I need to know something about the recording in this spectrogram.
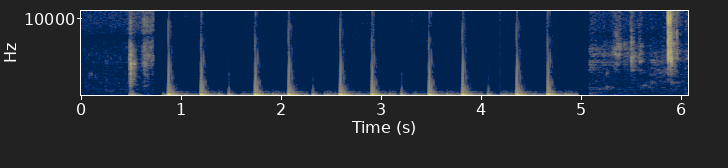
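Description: A heartbeat sound effect thumps in a steady, quick rhythm of paired low beats, about a dozen in all, loud and deep with a faint hum underneath, then stops abruptly.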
